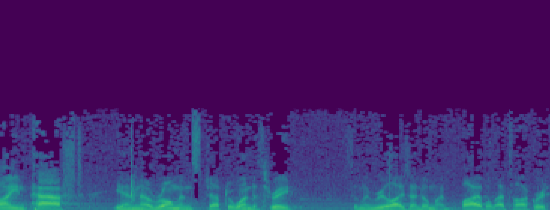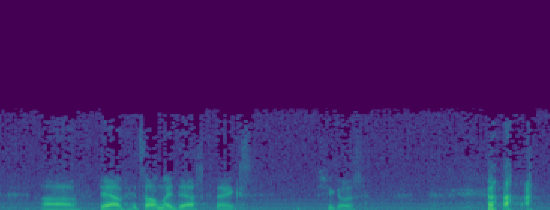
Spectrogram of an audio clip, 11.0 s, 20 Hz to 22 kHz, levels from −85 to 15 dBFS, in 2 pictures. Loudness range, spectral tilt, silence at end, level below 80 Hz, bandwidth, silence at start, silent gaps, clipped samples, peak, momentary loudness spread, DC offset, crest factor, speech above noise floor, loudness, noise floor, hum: 5 LU; -6.5 dB/octave; 0 s; -50 dBFS; 11 kHz; 0 s; none; under 0.1%; -4 dBFS; 21 LU; 0.2%; 20 dB; 22 dB; -22 LUFS; -44 dBFS; none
